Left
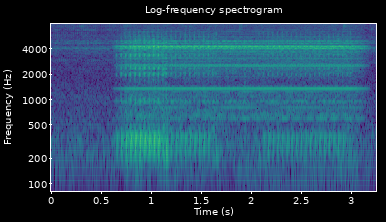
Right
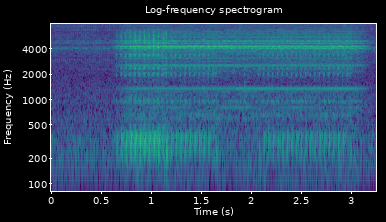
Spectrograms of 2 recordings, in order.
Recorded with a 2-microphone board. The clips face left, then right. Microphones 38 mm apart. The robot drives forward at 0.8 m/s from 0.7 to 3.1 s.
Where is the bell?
No bell in this recording.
